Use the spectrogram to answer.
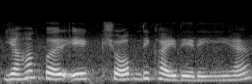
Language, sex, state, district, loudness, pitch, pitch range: Hindi, female, Punjab, Pathankot, -13 LUFS, 240 Hz, 210-255 Hz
